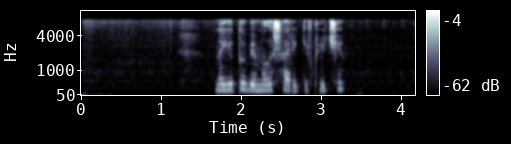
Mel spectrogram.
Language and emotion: Russian, neutral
